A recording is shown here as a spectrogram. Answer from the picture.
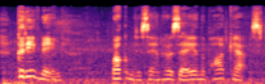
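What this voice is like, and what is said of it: Formal announcer voice. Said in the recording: “doing your announcer voice or are you doing your uh, podcast voice?”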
